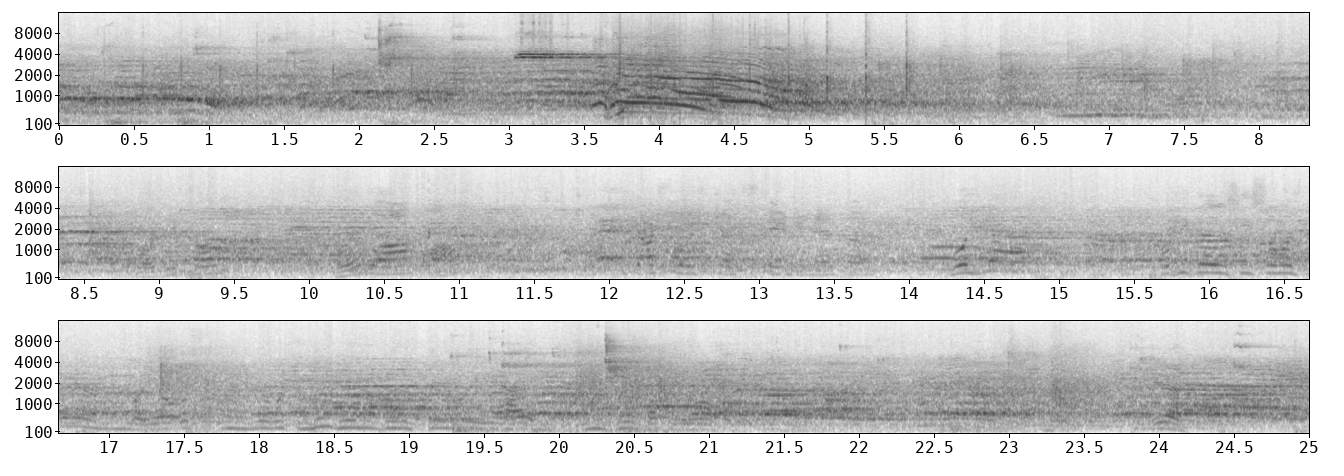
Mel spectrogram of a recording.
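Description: A crowd of spectators cheers and calls out in an echoing gym.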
